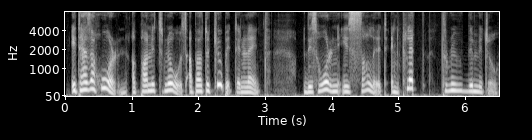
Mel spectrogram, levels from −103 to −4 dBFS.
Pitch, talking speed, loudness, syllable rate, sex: 210 Hz, 195 wpm, -17 LUFS, 5.0 syllables/s, female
